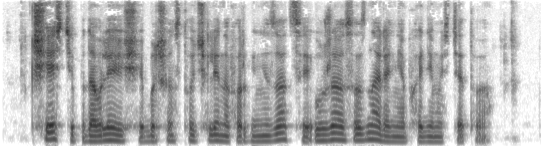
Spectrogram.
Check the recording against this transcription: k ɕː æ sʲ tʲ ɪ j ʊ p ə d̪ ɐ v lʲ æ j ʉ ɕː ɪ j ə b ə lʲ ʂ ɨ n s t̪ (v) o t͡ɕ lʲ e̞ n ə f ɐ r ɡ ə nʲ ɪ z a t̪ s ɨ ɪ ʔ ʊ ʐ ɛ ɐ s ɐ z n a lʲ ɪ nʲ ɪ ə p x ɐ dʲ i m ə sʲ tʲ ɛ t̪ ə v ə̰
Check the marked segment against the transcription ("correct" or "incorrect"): correct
